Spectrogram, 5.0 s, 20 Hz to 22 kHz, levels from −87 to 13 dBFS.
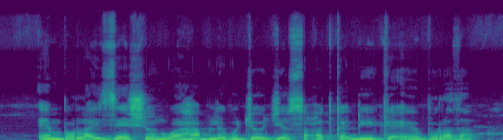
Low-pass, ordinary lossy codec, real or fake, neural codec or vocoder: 19.8 kHz; none; real; none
